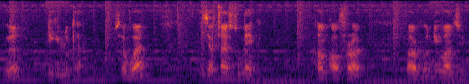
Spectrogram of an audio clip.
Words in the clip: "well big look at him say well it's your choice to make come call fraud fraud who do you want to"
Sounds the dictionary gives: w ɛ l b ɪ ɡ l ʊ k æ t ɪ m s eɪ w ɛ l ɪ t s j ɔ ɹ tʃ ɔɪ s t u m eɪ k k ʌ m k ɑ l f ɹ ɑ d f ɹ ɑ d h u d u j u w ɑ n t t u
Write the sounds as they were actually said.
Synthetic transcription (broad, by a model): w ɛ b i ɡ l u k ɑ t s eɪ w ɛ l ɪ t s j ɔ tʃ ɔɪ s t u m eɪ k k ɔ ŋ k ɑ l f ɹ ɑ d f ɹ ɑ d h u d u j u w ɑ n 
